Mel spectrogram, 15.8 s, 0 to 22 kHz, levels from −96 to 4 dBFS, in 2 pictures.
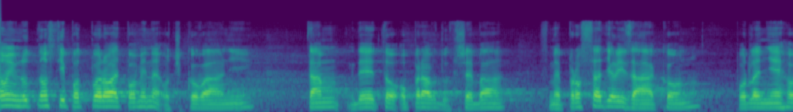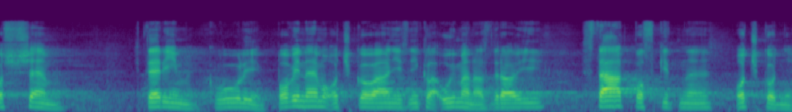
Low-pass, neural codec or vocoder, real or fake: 10.8 kHz; vocoder, 44.1 kHz, 128 mel bands every 256 samples, BigVGAN v2; fake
